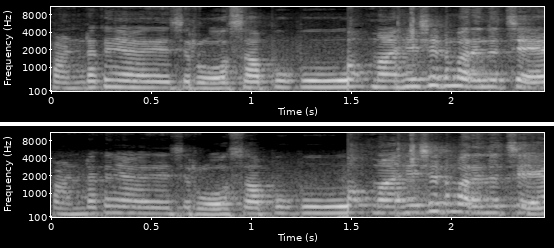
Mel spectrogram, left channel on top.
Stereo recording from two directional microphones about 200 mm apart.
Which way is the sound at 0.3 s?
45° left (ahead or behind).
